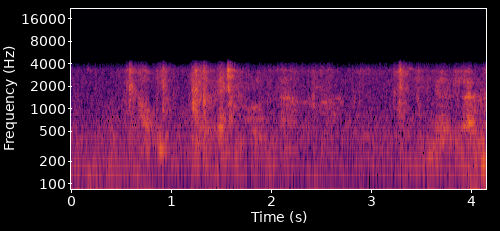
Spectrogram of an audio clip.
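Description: Indistinct talk from several people in a crowded room, with short bursts of voices coming and going.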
